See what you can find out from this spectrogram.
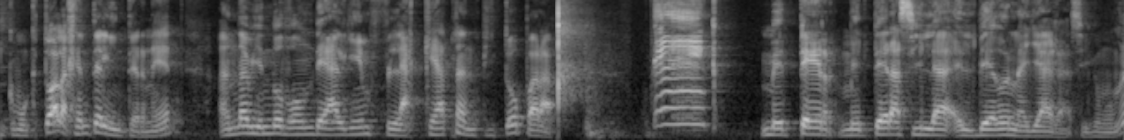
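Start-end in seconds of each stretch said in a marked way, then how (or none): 4.9-5.4 high sharp mouth tink; playful sound effect; pointed tink sound. Pretend. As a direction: pop out a little tink.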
